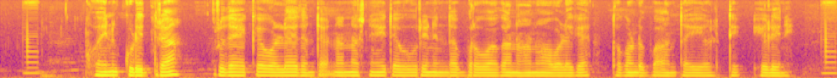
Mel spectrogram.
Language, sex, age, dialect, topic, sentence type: Kannada, male, 18-24, Central, agriculture, statement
